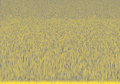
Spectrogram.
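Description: Near silence: an extremely faint, steady hiss with nothing else.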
